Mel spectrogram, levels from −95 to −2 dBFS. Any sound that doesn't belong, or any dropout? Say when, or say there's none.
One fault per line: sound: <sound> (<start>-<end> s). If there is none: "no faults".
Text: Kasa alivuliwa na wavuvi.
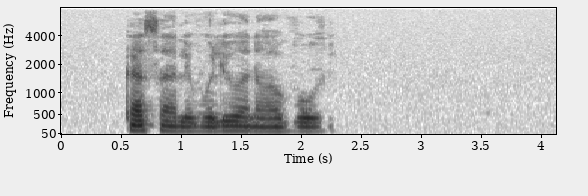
no faults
